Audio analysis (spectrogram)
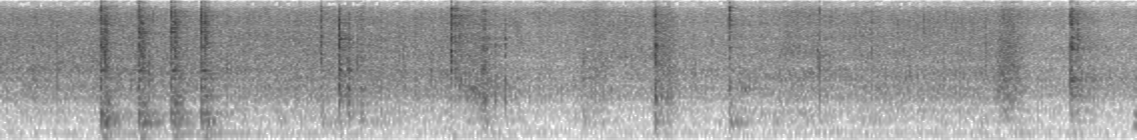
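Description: Rice mixture tinted with food colouring being stirred in a pan for Maharashtrian narali bhaat, with a steady run of sharp scrapes and clinks against the metal and a faint sizzle underneath, close and fairly quiet.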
